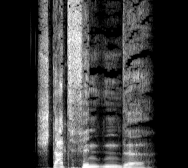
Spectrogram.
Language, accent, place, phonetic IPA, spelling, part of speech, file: German, Germany, Berlin, [ˈʃtatˌfɪndn̩də], stattfindende, adjective, De-stattfindende.ogg
- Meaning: inflection of stattfindend: 1. strong/mixed nominative/accusative feminine singular 2. strong nominative/accusative plural 3. weak nominative all-gender singular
